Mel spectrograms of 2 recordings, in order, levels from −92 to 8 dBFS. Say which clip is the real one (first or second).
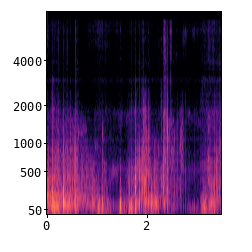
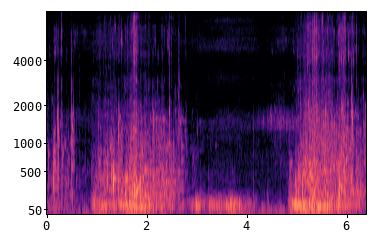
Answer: second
